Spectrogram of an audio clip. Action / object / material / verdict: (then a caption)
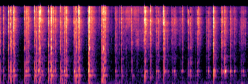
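tap / empty paper drink cup / paper / none. A large, empty, hollow paper drink cup is held upside down and tapped quickly on its side with the fingertips. The result is a rapid, uneven run of dry, hollow knocks with a short papery ring around a mid-pitched tone, with some bright crinkly edges.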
